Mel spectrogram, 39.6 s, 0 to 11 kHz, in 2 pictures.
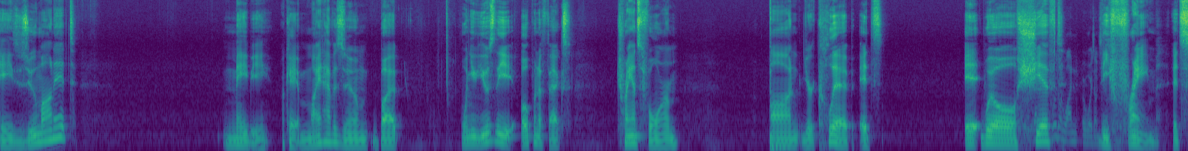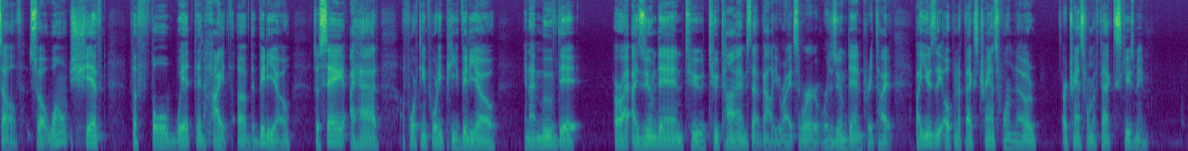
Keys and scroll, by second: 15.9 s, 16.8 ctrl+s, 17.0 space, 18.4 space, 19.8 d, 22.7 space, 23.3 space, 24.6-27.2 typing, 29.1 s, 29.2 s.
